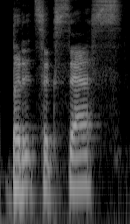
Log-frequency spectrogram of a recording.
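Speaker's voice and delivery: ordinary talk, nothing marked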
